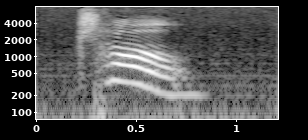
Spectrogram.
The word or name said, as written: chou4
